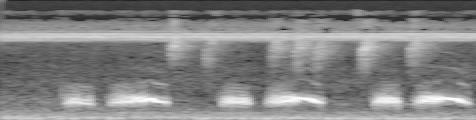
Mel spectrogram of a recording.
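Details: Spotted dove cooing in a decoy-bird trapping setting: three low, hollow two-part phrases, a short note then a longer slurred one, repeated about once a second over steady background hum.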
